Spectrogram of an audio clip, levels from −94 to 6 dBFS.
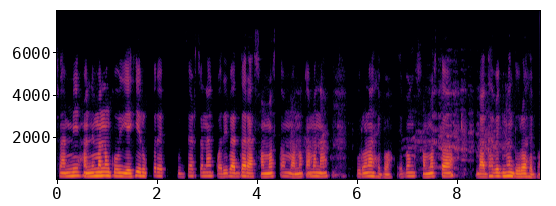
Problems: none marked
